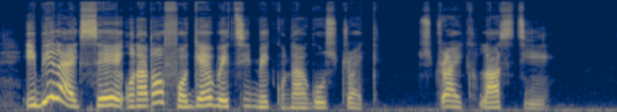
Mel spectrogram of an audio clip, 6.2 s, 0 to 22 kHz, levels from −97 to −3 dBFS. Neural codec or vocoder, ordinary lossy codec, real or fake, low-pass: none; none; real; none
